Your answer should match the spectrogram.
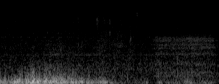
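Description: Wind buffeting the microphone: an irregular low rumble that dies down after about a second.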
